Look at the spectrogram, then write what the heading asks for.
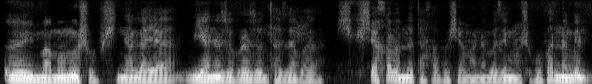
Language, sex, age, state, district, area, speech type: Bodo, male, 60+, Assam, Baksa, rural, spontaneous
